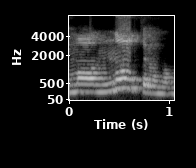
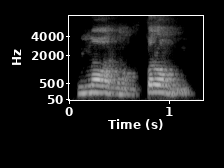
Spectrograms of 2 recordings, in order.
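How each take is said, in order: First: "monócromo" as mo-NO-cromo; stress on NO. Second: "monocromo" stressed on next-to-last CRO. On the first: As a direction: throw the stress early, onto NO in "monócromo". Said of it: "Ya no se dice". ("monócromo" con acento en la sílaba NO) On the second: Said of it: "lo correcto es". ("monocromo" grave, marcando CRO) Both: Shown as a demonstration.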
